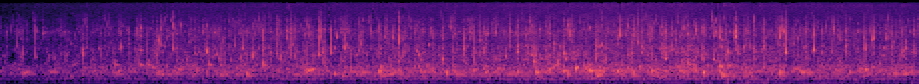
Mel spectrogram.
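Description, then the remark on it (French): Water runs steadily from a tap, a continuous splashing rush that holds an even level throughout with no voices. “Vous savez qu'on ne peut plus boire l'eau du robinet ?”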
